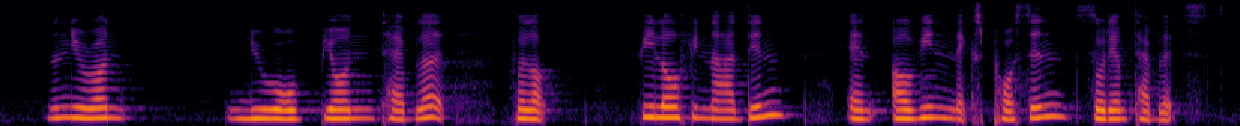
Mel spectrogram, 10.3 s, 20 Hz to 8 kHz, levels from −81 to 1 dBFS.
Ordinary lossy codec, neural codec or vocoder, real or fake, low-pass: none; none; real; 7.2 kHz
